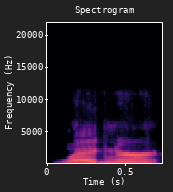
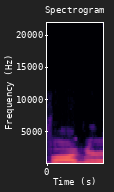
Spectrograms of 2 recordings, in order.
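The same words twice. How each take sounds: First: The name begins with a W sound. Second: The name begins with a V sound.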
